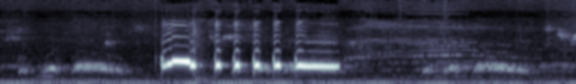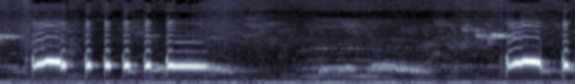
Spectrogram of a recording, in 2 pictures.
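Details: Bangkok-type zebra dove singing, a lure to prompt reluctant doves to sing. Three phrases come about every four and a half seconds, each a rising coo, a quick run of staccato notes and a drawn-out coo, with soft low coos between.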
